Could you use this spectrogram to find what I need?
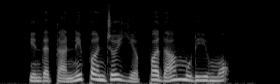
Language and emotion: Tamil, sad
